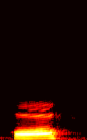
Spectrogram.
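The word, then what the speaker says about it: cough: अब आगे है जी एच फ की ध्वनि देता है। यानी कि इसको फ भी हम पढ़ते हैं। जी एच का साउंड फ आता है कुछ वर्ड्स में।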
